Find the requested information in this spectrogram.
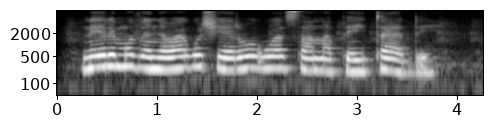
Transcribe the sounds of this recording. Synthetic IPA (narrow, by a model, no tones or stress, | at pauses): neɾemoðɛɲawaɣoʃjaɾoɣwasanapɛitade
